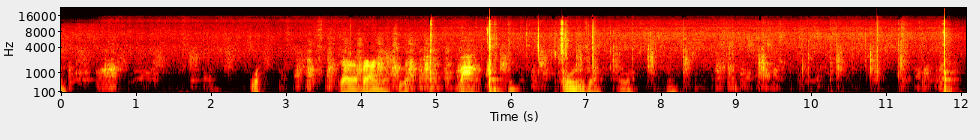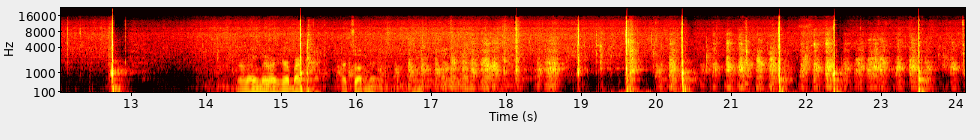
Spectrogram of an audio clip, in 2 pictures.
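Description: A cleaver chops through meat and bone with sharp knocks.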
